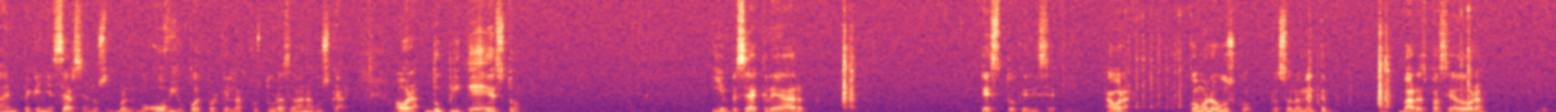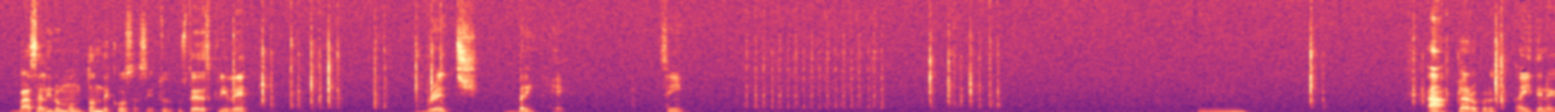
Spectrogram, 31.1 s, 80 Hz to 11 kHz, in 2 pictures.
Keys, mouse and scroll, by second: 6.4 middle click, 6.8 click, 7.0 middle click, 8.4 space, 11.2 BackSpace, 13.0 Escape, 13.7 space, 14.6 BackSpace, 17.8 b, 18.1 r, 19.3 BackSpace, 19.7 g, 19.8 e, 22.9 BackSpace, 25.0 shift+b, 25.2 shift+r, 25.4 shift+i, 28.6 d, 29.6 Escape, 30.4 Tab.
